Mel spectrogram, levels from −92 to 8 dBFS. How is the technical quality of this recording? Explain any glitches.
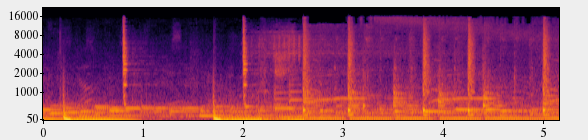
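Nothing here needs explaining: there are no glitches to point to, and the recording holds together without any audible technical trouble.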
